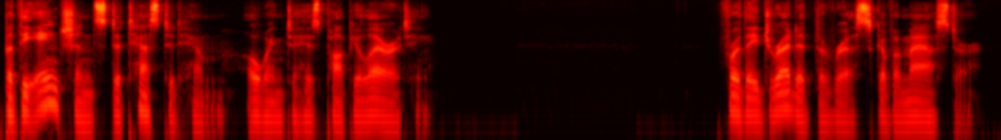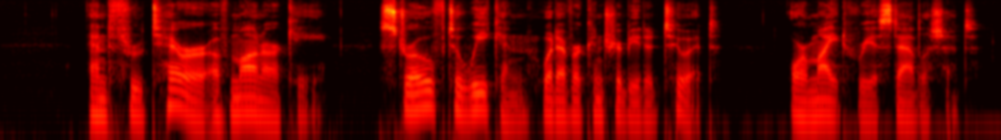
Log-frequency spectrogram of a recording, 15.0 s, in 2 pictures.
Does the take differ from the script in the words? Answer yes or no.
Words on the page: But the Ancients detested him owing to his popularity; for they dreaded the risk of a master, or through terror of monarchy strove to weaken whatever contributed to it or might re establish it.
yes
